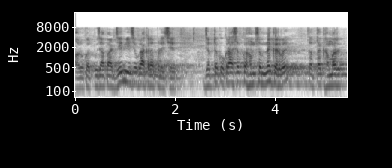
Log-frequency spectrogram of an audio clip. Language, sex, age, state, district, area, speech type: Maithili, male, 30-45, Bihar, Supaul, rural, spontaneous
